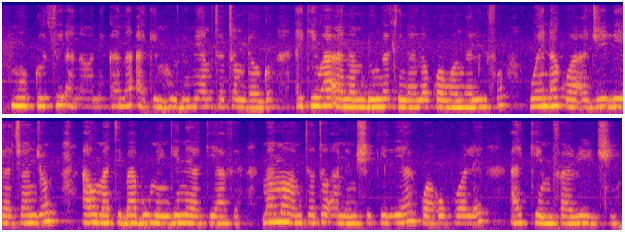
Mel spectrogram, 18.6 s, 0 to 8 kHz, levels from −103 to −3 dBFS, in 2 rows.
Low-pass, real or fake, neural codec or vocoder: 7.2 kHz; real; none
